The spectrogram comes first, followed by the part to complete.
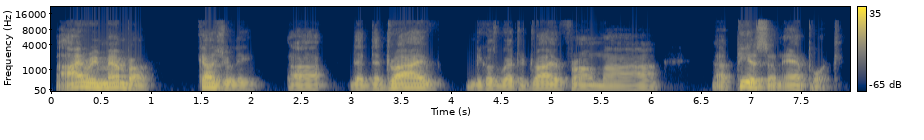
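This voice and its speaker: A man with a somewhat low voice co-hosts a relaxed podcast conversation. He grew up in Kenya. He speaks thoughtfully and haltingly, often pausing with fillers as he reflects. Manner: hesitant, reflective, many pauses and fillers. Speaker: podcast co-host.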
